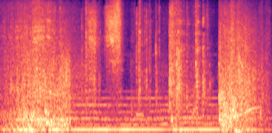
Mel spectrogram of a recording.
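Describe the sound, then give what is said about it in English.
Rifle gunfire in a cemetery fight scene: several loud, sharp shots burst through a dense, continuous background, with brief quieter gaps between the blasts. “Elijah grabs the rifle and shoots Zanan point blank. He opens fire on Van Cleef and Fouchon, who duck for cover.”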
